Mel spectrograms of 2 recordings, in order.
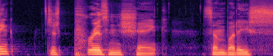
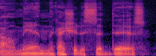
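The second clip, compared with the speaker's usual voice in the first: regretful mutter; 4 semitones lower, 10 dB quieter than usual. Retold or imitated. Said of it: "you're like".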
